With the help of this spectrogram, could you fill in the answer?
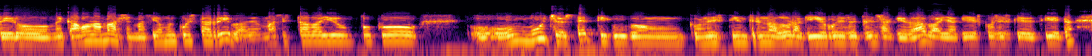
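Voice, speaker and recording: This man's fairly high voice has a bright, sharp tone, fairly even intonation and a moderate pace. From Asturias, Spain. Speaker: playwright and actor. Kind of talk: radio interview.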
